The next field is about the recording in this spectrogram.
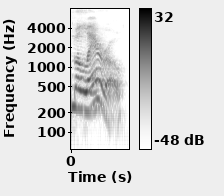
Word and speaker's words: Bolero: I kept wanting to say Borello, and I'm like, I know that's not it. – Yeah. Borello's the little sweater, yes. – Right? – Yeah. Okay. – Bolero. – Yes. Sorry, I said it wrong.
